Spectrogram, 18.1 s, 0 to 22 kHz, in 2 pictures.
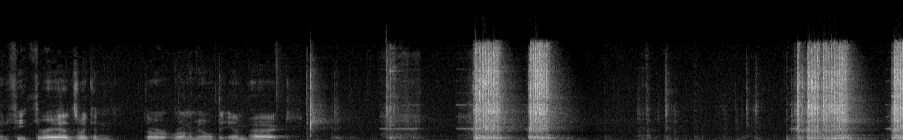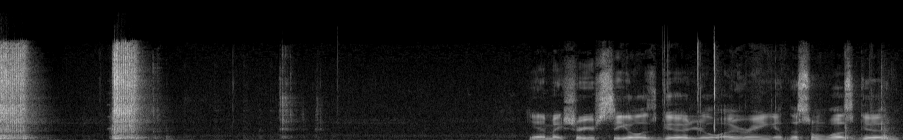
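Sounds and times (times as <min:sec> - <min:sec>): impact driver hammering: 0:04.7 - 0:05.7, 0:07.9 - 0:09.5, 0:10.1 - 0:10.7.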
